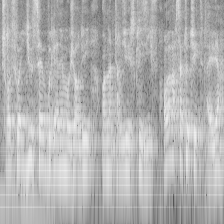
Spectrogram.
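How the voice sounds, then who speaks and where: A man hosting a casual interview, effusive and warm in his thanks, often restarting his sentences. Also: on the high side, fast talker, roomy sound, faint music behind. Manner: effusive, repeats thanks and compliments, many restarts. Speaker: interviewer and channel host.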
